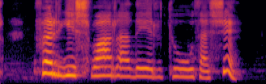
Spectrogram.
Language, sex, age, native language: Icelandic, female, 9, Icelandic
